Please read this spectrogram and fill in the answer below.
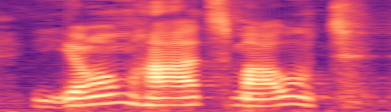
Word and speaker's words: Ha'atzmaut: Yom Ha'atzmaut, not Maut, Maut.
